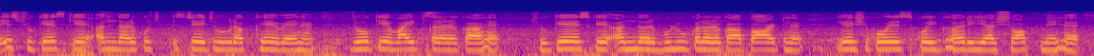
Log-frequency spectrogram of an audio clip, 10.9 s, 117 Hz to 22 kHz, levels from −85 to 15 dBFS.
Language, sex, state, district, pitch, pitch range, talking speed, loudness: Hindi, male, Bihar, Kishanganj, 220 Hz, 210-225 Hz, 170 wpm, -12 LUFS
